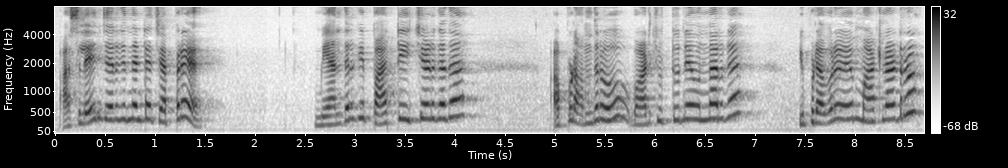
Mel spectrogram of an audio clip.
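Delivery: high-pitched, exasperated demand; angry. A narrator's reading. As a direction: challenge them indignantly, pitch held high but not shouting. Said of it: "కోపం వచ్చింది". (కోపంగా, గొంతు పెంచి)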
